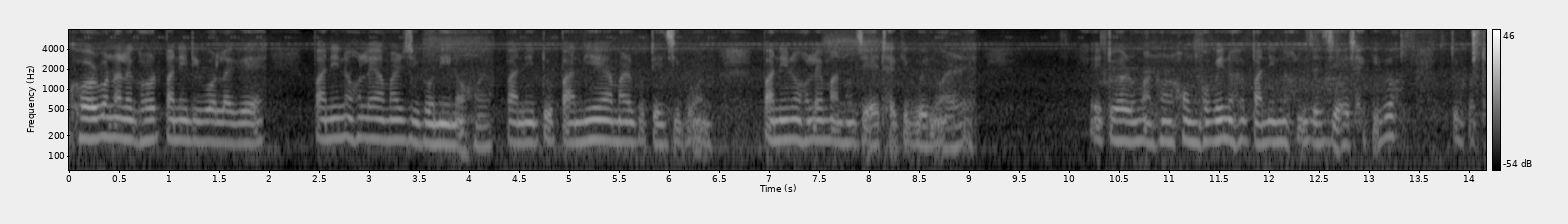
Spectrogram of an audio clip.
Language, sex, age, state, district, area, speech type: Assamese, female, 45-60, Assam, Biswanath, rural, spontaneous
